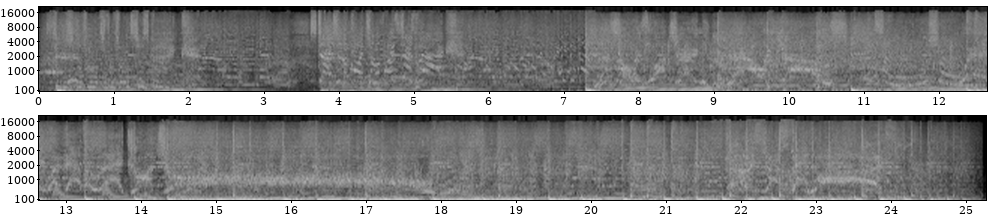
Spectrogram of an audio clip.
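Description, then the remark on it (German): A loud, dense post-hardcore track, a drop from a new single, with heavy distorted guitars, pounding drums and screamed vocals, building through a short intro before crashing into a thick, relentless drop that runs to the end. “Was wir hier gehört haben, war ein Drop aus der neuen Single von … zusammen mit ….”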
